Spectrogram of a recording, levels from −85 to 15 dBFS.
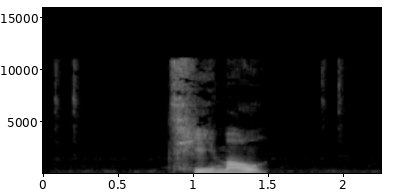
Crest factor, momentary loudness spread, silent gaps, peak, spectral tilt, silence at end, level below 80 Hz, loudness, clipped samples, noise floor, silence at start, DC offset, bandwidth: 22 dB; 15 LU; none; -8 dBFS; -5.5 dB/octave; 0.8 s; -70 dBFS; -26 LUFS; under 0.1%; -69 dBFS; 0.85 s; under 0.1%; 11.5 kHz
